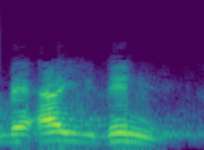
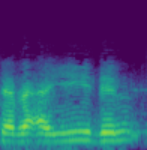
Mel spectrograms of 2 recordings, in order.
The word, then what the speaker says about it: بأيد: لكن الياء التي بعد الياء لا تنطق وإنما نقرأها على أنها ياء بأيد ليس بأييد، لا وإنما تقرأ بأيد،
